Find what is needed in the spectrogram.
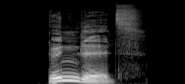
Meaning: genitive singular of Bündel
- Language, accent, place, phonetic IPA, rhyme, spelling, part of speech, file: German, Germany, Berlin, [ˈbʏndl̩s], -ʏndl̩s, Bündels, noun, De-Bündels.ogg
